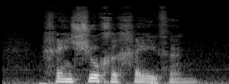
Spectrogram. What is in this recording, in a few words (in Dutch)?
"geen sjoege gegeven", Dutch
